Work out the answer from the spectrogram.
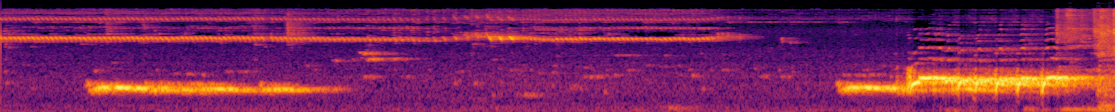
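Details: Zebra dove of local stock: a lower rolling purr, a pause, then a higher stuttering trilled coo. A constant thin high-pitched buzz, like crickets, sounds behind the bird.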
